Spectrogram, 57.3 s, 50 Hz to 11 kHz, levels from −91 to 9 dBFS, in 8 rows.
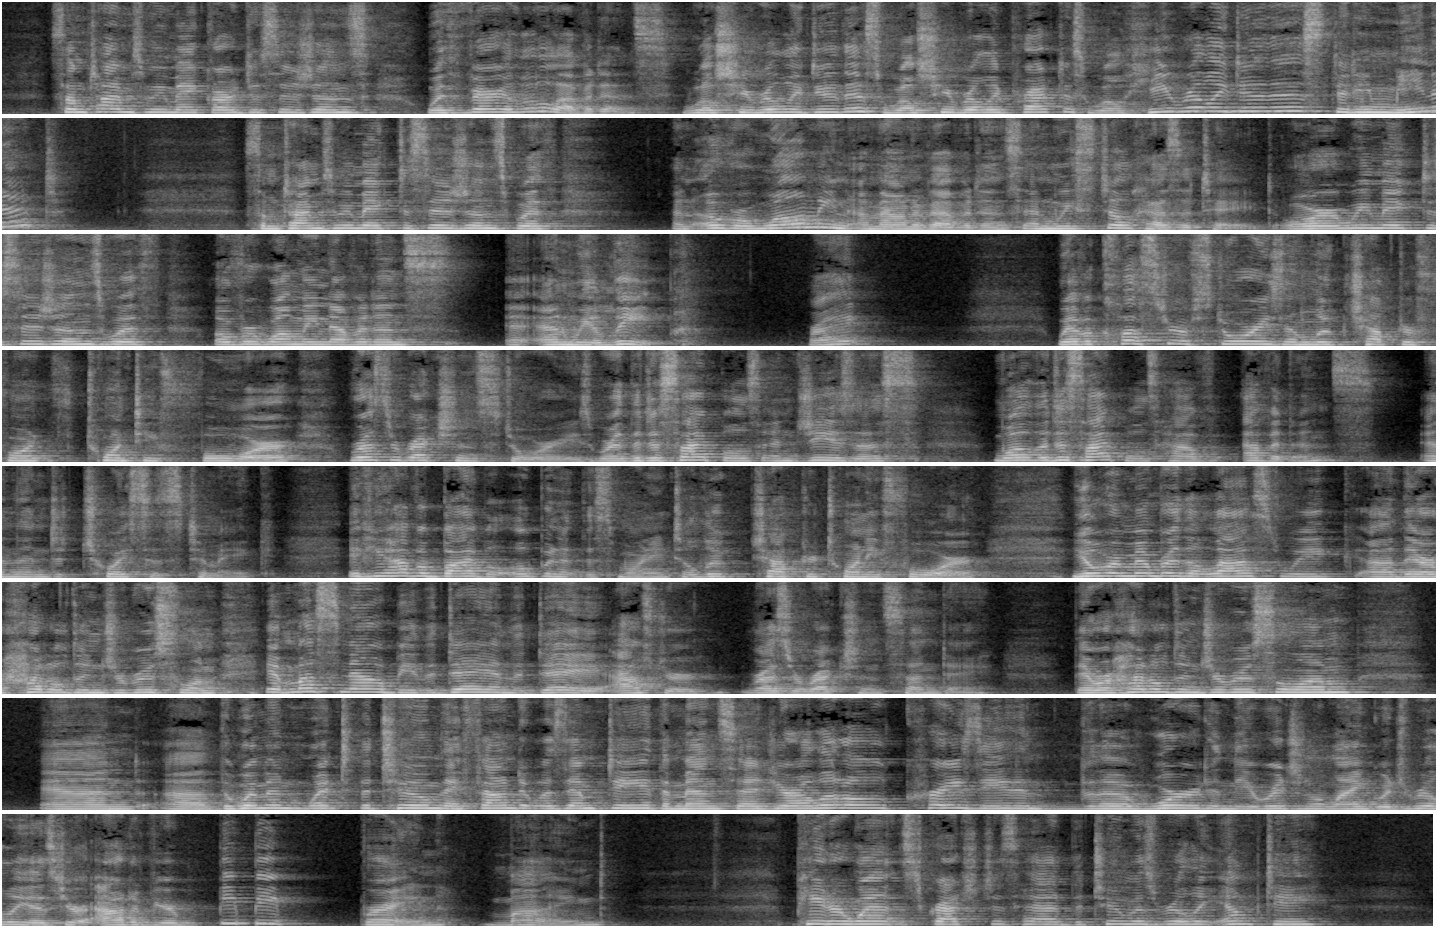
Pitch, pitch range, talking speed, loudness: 250 Hz, 225-275 Hz, 175 wpm, -18 LUFS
